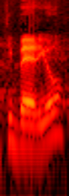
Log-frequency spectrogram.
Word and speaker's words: Tiberiu: It's easier for anyone to pronounce it than Tiberiu. Or if you think about James Tiberius Kirk, then you might be home. You know, it might be easy for you to know how to pronounce Tiberiu.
